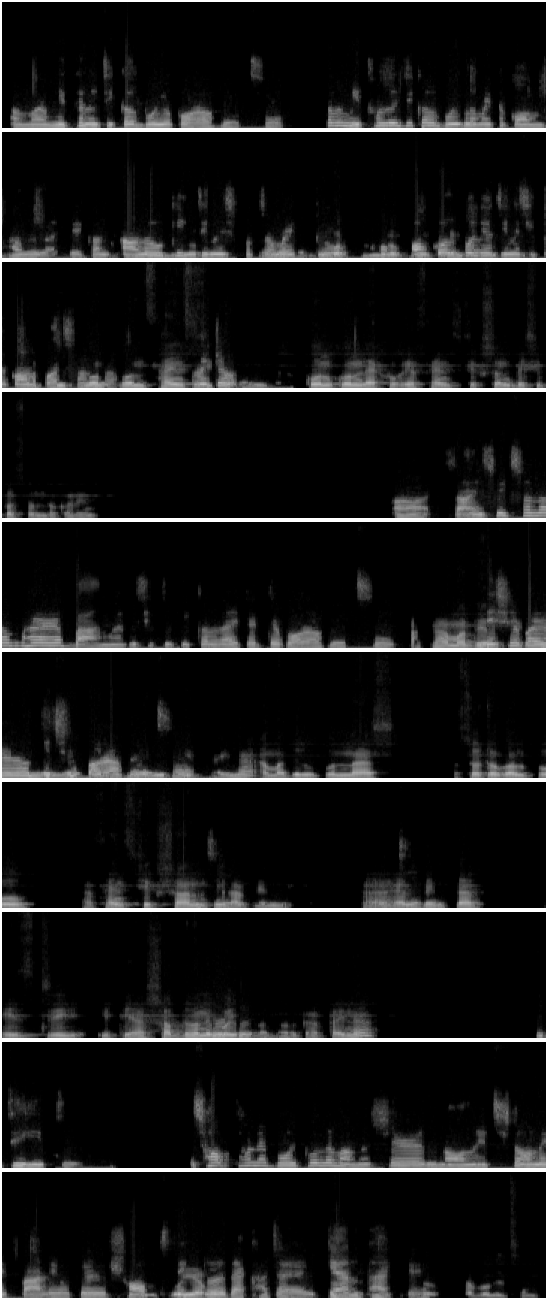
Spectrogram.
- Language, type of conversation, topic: Bengali, unstructured, আপনি কোন ধরনের বই পড়তে সবচেয়ে বেশি পছন্দ করেন?
- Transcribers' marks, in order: static; tapping; mechanical hum; unintelligible speech; distorted speech; other background noise; "অলৌকিক" said as "আলৌকিক"; unintelligible speech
